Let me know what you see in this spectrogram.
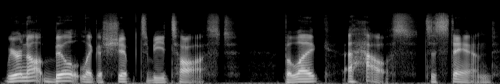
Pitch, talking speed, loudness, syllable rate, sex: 120 Hz, 190 wpm, -19 LUFS, 4.4 syllables/s, male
